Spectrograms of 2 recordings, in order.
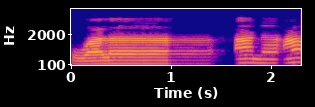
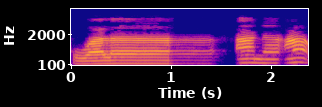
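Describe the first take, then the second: First: The vowel after the n is short. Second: The same.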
